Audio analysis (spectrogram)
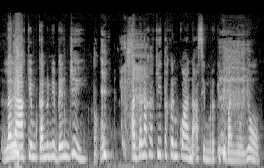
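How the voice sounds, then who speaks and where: An actress playing a nosy, insinuating village gossip in a Filipino radio comedy drama. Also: female voice, high-pitched, expressive, moderate pace, fairly bright tone. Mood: tattling. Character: nosy village woman passing on scandalous gossip.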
